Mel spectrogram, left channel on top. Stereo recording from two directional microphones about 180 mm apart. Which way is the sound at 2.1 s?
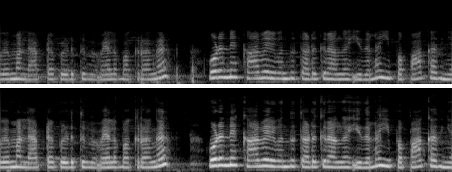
25° right (ahead or behind).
